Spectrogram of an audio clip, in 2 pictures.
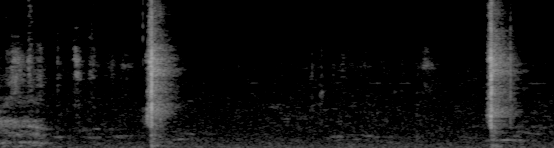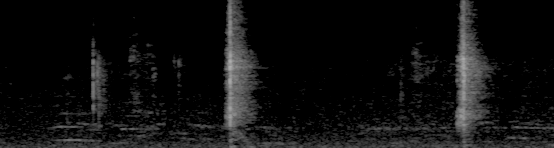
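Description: A disposable lighter being struck four times, one sharp click about every two seconds, each lighting the flame used to lightly seal the cut ends of ribbon so they don't fray.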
